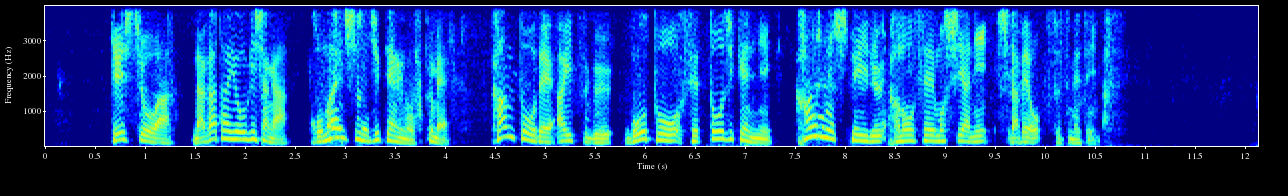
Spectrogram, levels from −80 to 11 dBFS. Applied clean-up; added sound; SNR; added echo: neural mask model Resemble Enhance denoiser.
